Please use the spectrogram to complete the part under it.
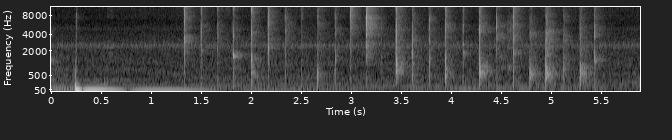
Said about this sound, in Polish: Teraz zostawię włączony filtr i przestawię drugi przełącznik.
